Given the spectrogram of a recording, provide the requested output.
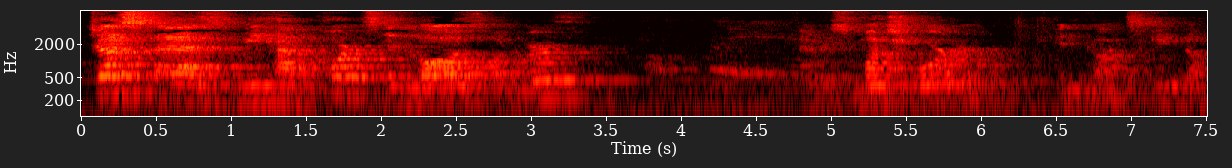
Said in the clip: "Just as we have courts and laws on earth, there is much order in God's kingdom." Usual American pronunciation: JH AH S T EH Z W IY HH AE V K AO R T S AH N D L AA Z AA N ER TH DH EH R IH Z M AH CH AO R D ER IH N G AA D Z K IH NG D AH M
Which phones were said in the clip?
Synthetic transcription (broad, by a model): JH AH S T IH Z W IY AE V K AO R T S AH N L AA Z N ER TH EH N IH Z M AH CH AO R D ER IH N G AA D Z K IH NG D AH M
